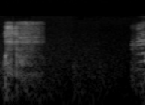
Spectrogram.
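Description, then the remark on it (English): Two loud meows from hungry cats that have not been fed yet, one at the start and another near the end, separated by a quiet pause, with no talking. “Cats are mewling because they've not been fed yet.”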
